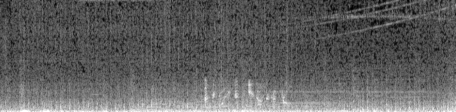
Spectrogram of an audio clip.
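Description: A helicopter hovering in the video game Detroit: Become Human, its steady rotor roar filling the scene continuously and loudly, while a voice speaks briefly over the din.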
